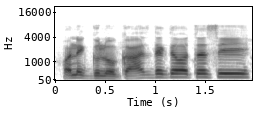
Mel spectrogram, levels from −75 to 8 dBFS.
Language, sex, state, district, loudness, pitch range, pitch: Bengali, male, West Bengal, Alipurduar, -14 LUFS, 135-185 Hz, 185 Hz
